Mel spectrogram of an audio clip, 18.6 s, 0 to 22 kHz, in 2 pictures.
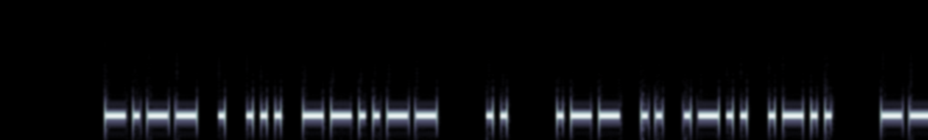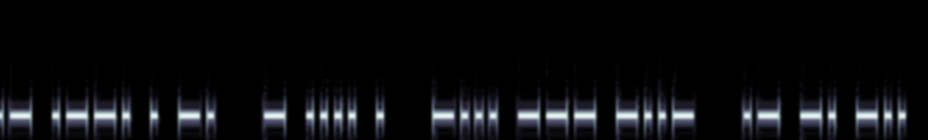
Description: Morse code, heard as a keyed tone, about 17 wpm, 700 Hz. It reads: YES, I WILL OPEN THE BOX AND
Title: Sentences from Top 1000 Words - Review Part 2 - 17wpm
